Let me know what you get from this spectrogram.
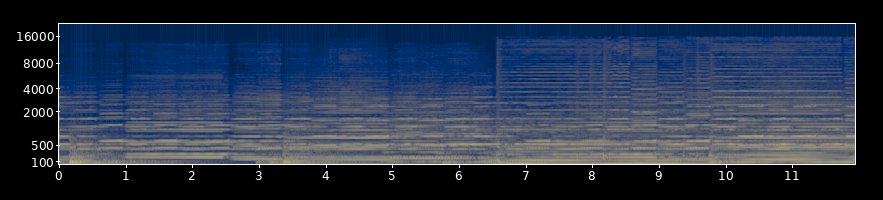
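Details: Bowed string music, cello-like, plays throughout with sustained low notes and layered harmonies.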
